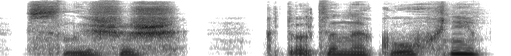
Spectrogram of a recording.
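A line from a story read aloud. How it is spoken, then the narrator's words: Whisper. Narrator (Russian): прошептала Кэрри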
